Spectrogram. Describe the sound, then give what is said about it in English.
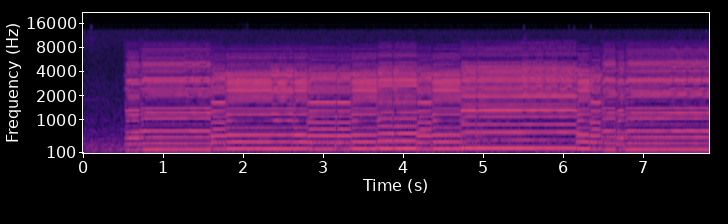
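A synthesized melody reconstructed from brain sensor recordings of a person listening to music: a buzzy, overtone-rich tone moving through a slow series of sustained notes in small pitch steps. It starts after a brief quiet moment and stays steady and loud. “crunched the data down, did moving averages per note duration, and came up with a melodic contour from the data that sounds like this.”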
